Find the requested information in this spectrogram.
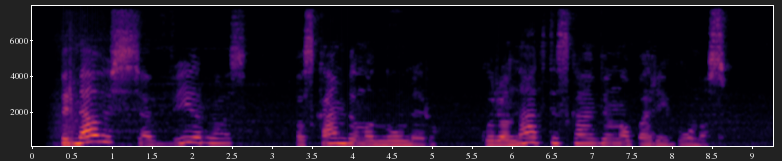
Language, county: Lithuanian, Vilnius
